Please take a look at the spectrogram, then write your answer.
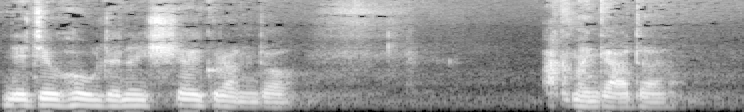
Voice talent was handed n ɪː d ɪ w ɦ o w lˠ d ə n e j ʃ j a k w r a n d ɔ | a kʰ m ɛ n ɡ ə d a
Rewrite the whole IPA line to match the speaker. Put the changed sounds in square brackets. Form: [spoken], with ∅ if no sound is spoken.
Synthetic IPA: n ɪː d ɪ w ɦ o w lˠ d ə n e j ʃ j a [ɡ] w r a n d ɔ | a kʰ m [a] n ɡ [a] d a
